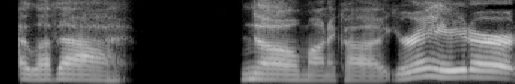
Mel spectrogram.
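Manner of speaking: raspy, gravelly voice like a heavy smoker. Trying again at an impression from the reunion: Lisa Barlow impression. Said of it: "can do a Lisa Barlow impression".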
